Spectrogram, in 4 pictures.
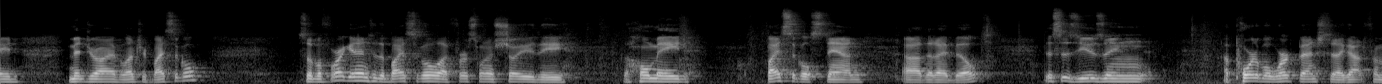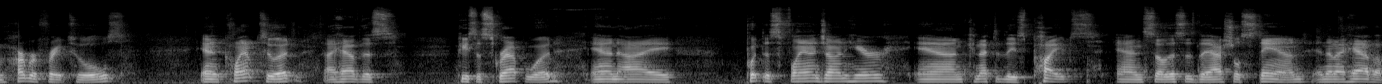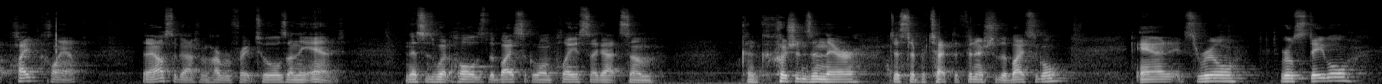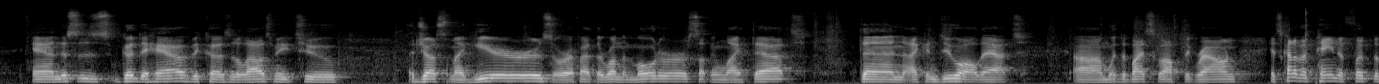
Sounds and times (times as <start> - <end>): Speech: 0.0 - 2.1, 3.0 - 11.6, 12.2 - 15.2, 15.8 - 20.6, 21.3 - 34.3, 35.0 - 38.4, 39.0 - 45.0, 45.6 - 55.2.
